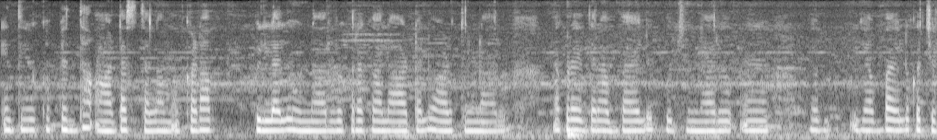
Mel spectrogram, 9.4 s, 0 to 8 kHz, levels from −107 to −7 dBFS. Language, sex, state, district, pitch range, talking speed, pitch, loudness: Telugu, female, Telangana, Nalgonda, 205-220 Hz, 120 wpm, 210 Hz, -17 LUFS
